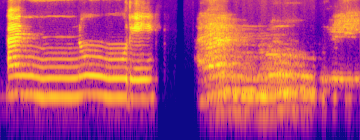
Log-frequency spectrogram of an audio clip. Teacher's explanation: Jadi an dengung dengan nu tu sama panjang. Nu tu nu dua kan sebab ada waw. · Masukkan bunyi lam kepada nun. Nun tu ada tanda sabdu, anda kena dengungkan. Okey, pertama alif lam syamsiah, kemudian tambah hukum wajibuhunnah.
